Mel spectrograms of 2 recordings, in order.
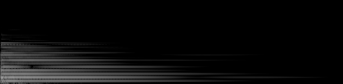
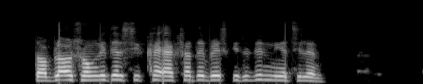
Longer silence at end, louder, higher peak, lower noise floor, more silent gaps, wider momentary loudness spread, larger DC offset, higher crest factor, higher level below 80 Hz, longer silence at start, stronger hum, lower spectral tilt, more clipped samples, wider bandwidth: first, 1.5 s vs 1 s; second, -37 LUFS vs -18 LUFS; second, -22 dBFS vs -2 dBFS; first, -74 dBFS vs -63 dBFS; neither; first, 23 LU vs 9 LU; neither; about the same, 18 dB vs 16 dB; second, -68 dBFS vs -58 dBFS; second, 0 s vs 0.35 s; neither; first, -9 dB/octave vs -7.5 dB/octave; neither; second, 6 kHz vs 7.4 kHz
